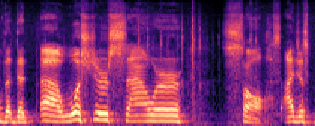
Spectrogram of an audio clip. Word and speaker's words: Worcestershire: How do you spell the Worcestershire sauce? I just butchered it. Okay, it's Worcestershire.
